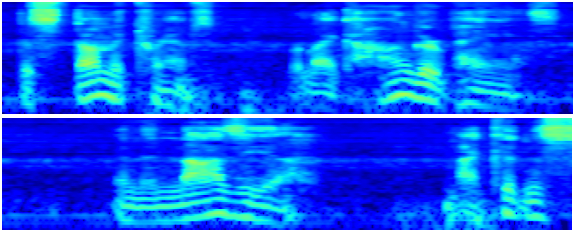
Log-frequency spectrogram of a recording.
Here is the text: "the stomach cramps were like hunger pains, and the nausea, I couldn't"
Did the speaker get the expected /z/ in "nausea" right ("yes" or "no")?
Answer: yes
